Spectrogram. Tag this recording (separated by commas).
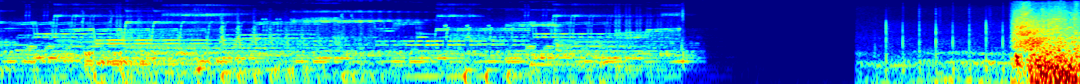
Music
